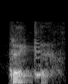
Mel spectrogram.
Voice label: "recce", Anglo Saxon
